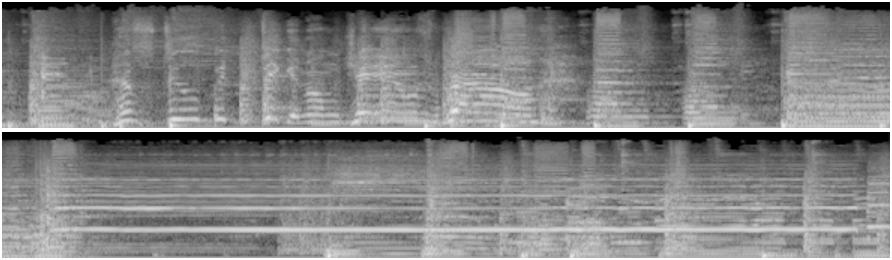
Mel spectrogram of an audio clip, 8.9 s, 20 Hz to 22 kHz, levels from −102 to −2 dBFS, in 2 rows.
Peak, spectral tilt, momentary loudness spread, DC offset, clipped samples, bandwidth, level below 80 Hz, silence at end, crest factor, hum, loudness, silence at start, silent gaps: -2 dBFS; -4 dB/octave; 6 LU; 2%; under 0.1%; 18.5 kHz; -38 dBFS; 0 s; 18 dB; none; -21 LUFS; 0 s; none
